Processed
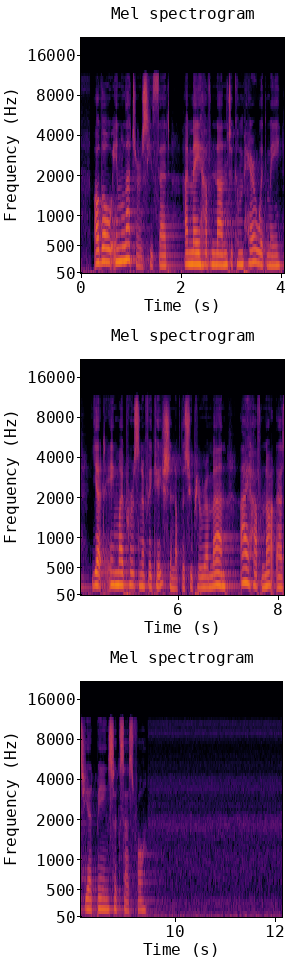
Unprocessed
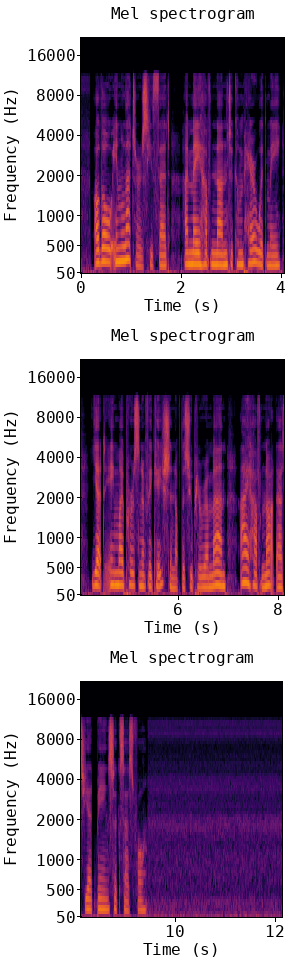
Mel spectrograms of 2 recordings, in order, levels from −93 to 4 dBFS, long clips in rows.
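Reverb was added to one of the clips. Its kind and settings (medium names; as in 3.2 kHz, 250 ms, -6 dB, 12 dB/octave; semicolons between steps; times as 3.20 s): spring tank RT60 1.3 s, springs 48 ms, chirp 40 ms, DRR 16 dB; trim -4 dB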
